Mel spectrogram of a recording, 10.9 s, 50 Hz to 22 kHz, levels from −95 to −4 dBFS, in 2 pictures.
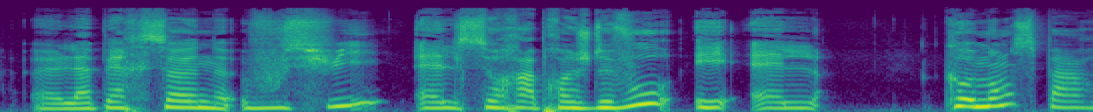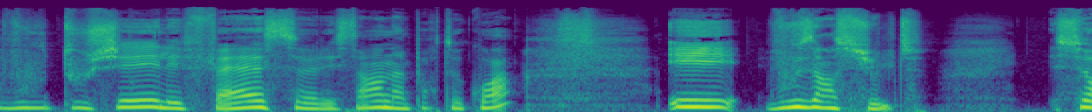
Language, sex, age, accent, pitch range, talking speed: French, female, 20-39, French, 195-235 Hz, 135 wpm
